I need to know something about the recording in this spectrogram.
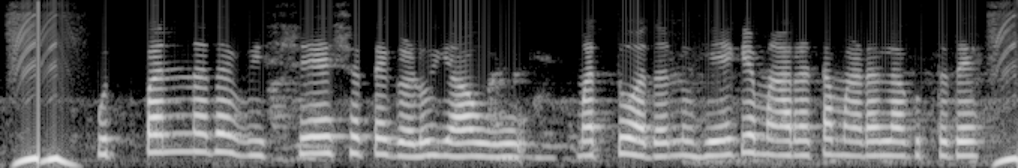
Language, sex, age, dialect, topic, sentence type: Kannada, female, 18-24, Mysore Kannada, agriculture, question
